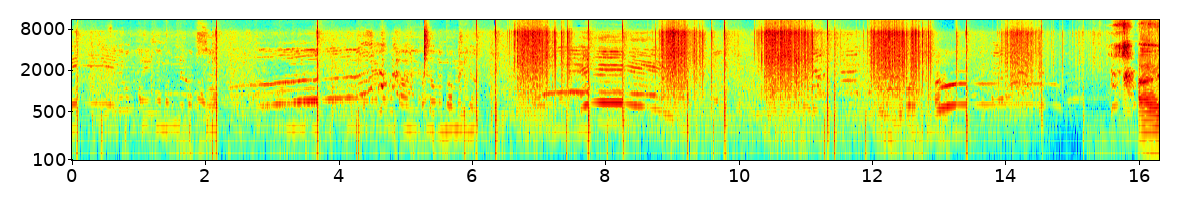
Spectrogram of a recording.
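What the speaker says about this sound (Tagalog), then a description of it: "Kaya sila may fireworks dito eh." Fireworks boom and crackle repeatedly on Cagbalete Island, Philippines, during Holy Week, with sharp bangs and whistling rises scattered throughout, while people talk and exclaim in the background.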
